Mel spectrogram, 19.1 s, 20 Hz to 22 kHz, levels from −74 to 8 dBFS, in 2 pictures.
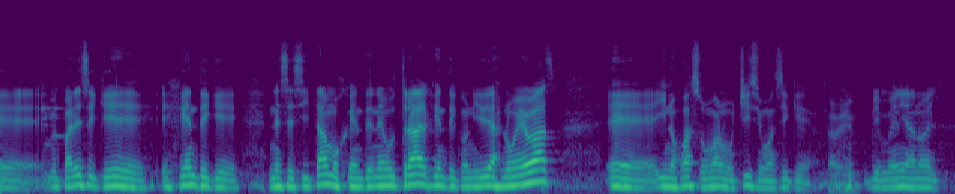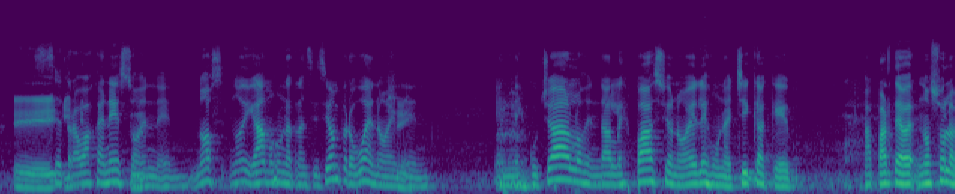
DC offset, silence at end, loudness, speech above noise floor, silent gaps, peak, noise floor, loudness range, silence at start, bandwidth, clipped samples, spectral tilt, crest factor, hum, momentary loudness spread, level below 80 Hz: under 0.1%; 0 s; -27 LUFS; 27 dB; none; -8 dBFS; -53 dBFS; 8 LU; 0 s; 10 kHz; under 0.1%; -7 dB/octave; 18 dB; none; 13 LU; -60 dBFS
